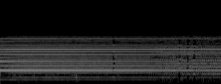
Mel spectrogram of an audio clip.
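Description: A steady musical drone: one held note with many overtones, sustained alone and slowly fading a little, like the drone accompaniment beneath devotional chanting.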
